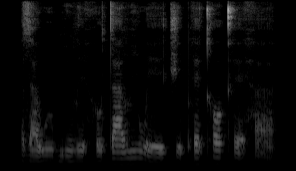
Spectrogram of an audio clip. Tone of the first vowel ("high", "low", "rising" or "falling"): low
